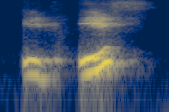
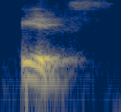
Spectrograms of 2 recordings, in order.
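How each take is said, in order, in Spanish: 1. Ambas palabras se dicen por separado, completas. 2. Las dos palabras se unen en una sola sílaba contraída.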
